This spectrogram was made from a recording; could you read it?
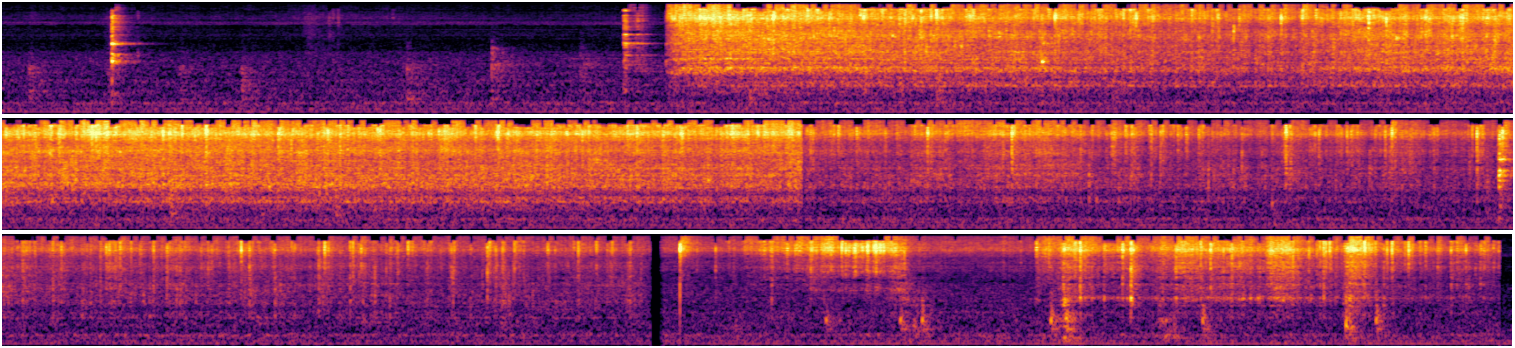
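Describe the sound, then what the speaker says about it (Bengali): Continuous sizzling of semolina chila batter frying in a hot pan, swelling louder after a few seconds and staying steady, with occasional light clicks. "আর একটা ভেজে আমি দেখিয়ে দিচ্ছি"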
